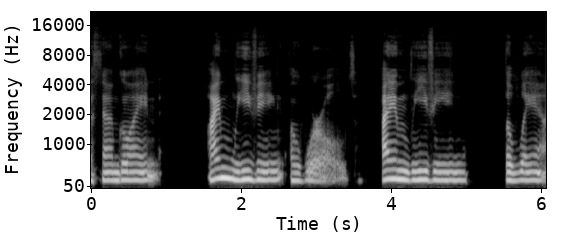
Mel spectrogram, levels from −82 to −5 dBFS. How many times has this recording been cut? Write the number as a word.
zero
